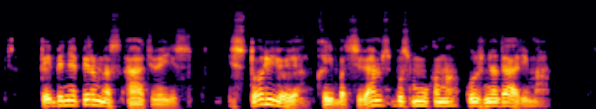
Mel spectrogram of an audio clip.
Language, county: Lithuanian, Utena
